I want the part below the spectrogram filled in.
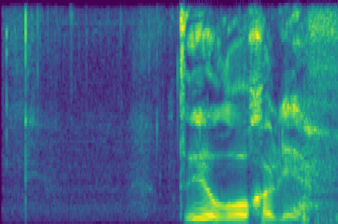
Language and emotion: Russian, sad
